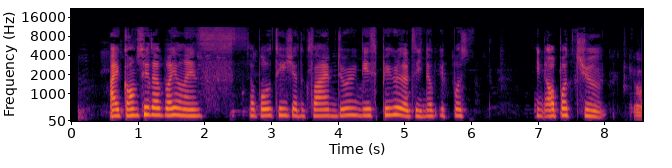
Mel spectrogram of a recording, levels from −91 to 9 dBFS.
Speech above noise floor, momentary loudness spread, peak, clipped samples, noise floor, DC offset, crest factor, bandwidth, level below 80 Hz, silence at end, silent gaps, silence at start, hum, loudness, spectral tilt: 46 dB; 17 LU; -2 dBFS; under 0.1%; -69 dBFS; under 0.1%; 22 dB; 11.5 kHz; -74 dBFS; 0.05 s; none; 0.1 s; none; -23 LUFS; -5 dB/octave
